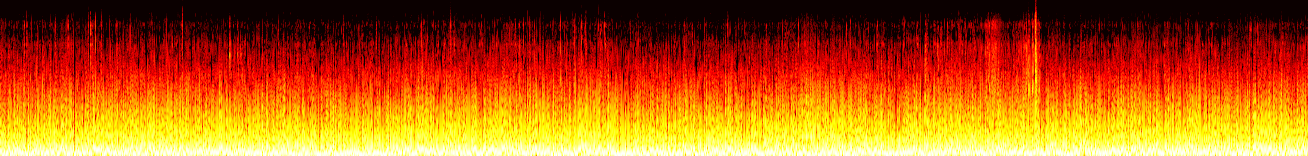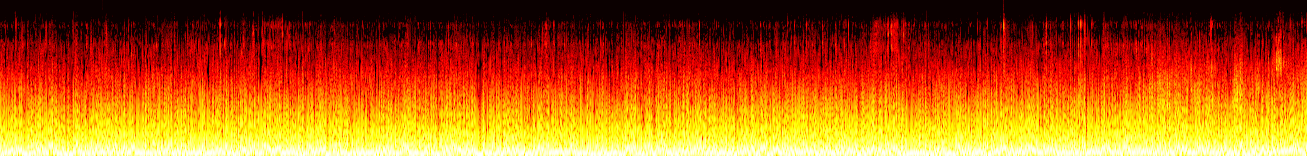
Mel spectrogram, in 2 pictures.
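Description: Jet airliner's engines and airflow heard from inside the passenger cabin during the climb just after takeoff: a loud, steady, deep-pitched noise with no breaks.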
